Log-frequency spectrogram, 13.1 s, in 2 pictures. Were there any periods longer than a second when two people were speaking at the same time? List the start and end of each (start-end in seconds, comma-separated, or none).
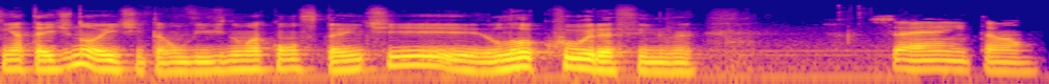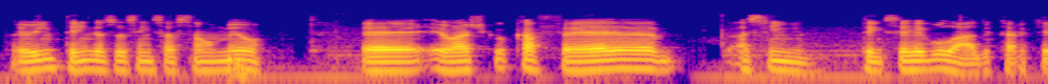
none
